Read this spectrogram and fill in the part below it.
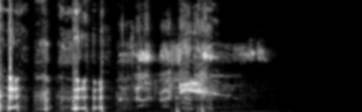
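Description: A young man laughs loudly into a close microphone.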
